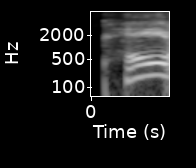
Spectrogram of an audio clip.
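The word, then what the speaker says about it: Pae: Just as Pei or Pi, I'm not sure how to pronounce his name. They pronounce his name Pi because it's more fun. P-A-E, right? I'll call him Pi.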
